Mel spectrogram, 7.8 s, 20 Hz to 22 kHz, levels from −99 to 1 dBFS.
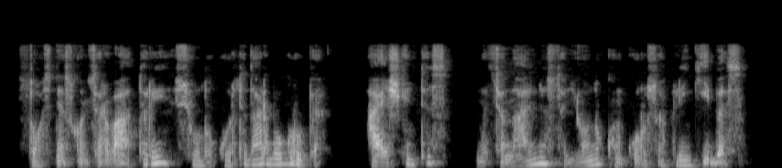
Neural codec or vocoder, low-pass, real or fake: vocoder, 22.05 kHz, 80 mel bands, Vocos; 7.2 kHz; fake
